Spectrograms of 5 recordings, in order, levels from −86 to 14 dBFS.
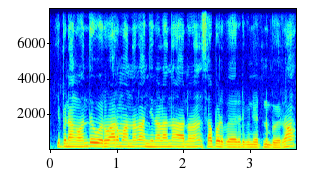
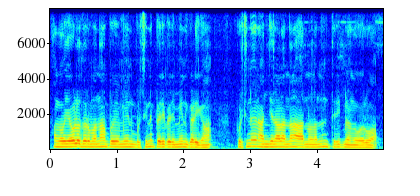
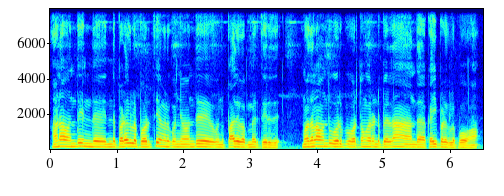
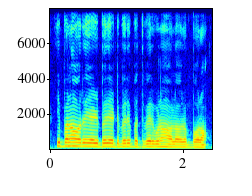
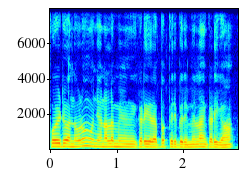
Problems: background sounds at intervals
